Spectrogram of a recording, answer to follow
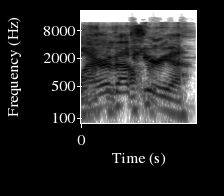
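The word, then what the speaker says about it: Lyra Valkyria: I'll go Lyra because I actually pronounced her name right for the first time. So Larra Valkyia.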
